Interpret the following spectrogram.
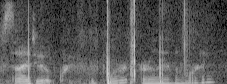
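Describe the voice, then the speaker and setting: Speaking haltingly and pausing as she thinks aloud, a woman gives unscripted, casual commentary as host of an amateur weather report. Her voice is lowish and creaky, and the recording sounds dull and lo-fi, with a bit of faint noise.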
